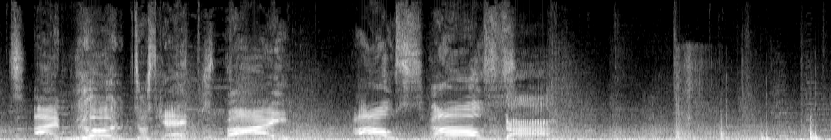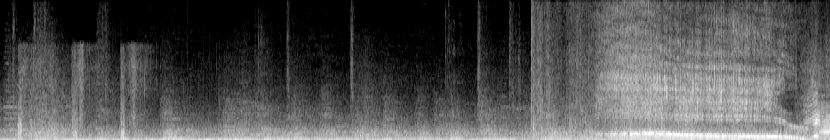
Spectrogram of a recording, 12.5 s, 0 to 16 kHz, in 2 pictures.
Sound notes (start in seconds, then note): 5.2 fast footsteps; 10.6 zombie growl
